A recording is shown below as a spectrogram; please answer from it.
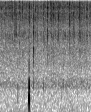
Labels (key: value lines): label: ambient
recorder: HydroMoth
